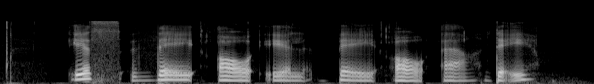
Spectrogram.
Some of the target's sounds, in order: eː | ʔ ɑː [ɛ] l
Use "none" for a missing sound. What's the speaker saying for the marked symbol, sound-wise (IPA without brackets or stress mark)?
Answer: ɛ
